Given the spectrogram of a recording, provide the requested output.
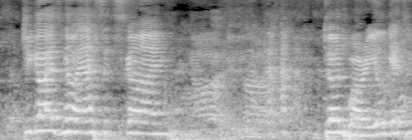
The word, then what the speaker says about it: Ssky: It's Sky like the vodka, except I have 2 S's and not 2 Y's for trademark purposes.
